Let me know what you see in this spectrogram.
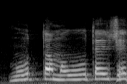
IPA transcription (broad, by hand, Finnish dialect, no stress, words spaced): mutːɑ muːten se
